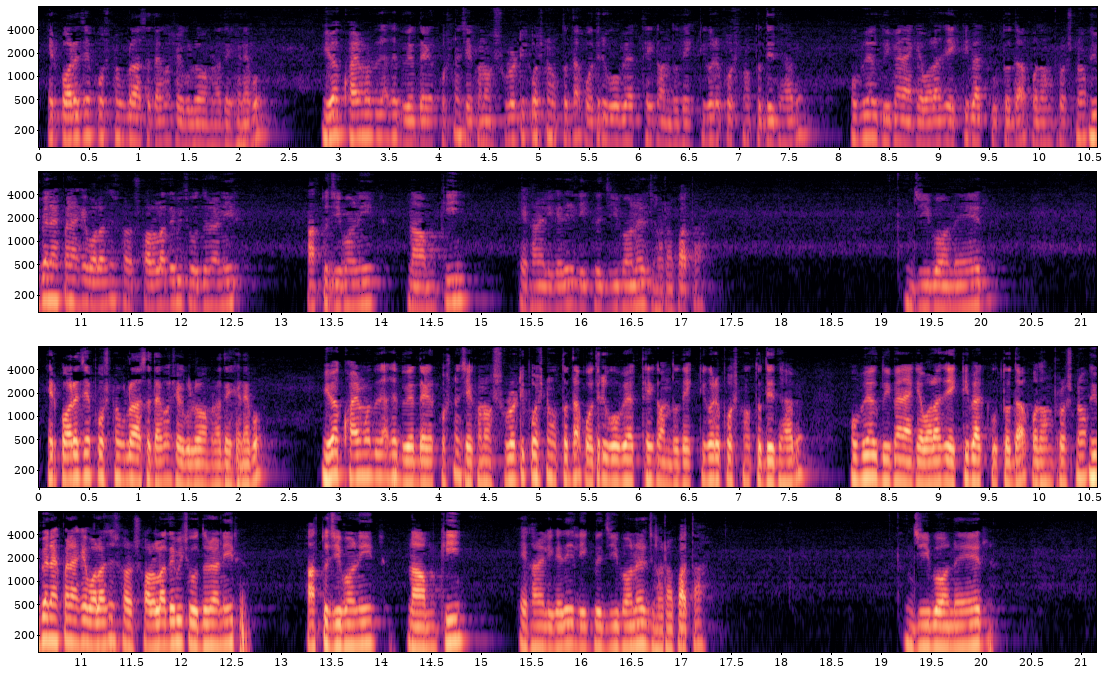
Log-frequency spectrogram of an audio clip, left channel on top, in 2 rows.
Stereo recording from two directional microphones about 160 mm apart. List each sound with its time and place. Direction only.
0.1 s speech: 50° right (ahead or behind)
19.3 s speech: 40° right (ahead or behind)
